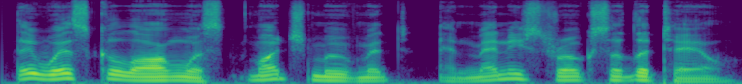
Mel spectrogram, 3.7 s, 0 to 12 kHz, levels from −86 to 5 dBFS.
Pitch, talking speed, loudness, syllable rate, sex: 110 Hz, 195 wpm, -17 LUFS, 5.2 syllables/s, male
